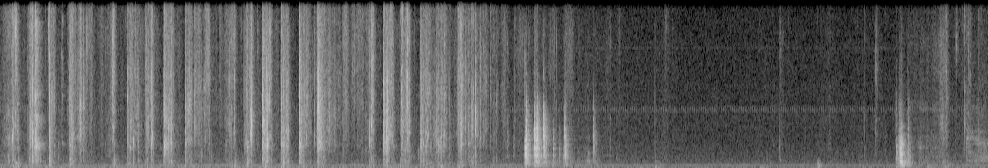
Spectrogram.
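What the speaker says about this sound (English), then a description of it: "So let's pull some more cards." Tarot cards being shuffled, a rapid flurry of crisp card slaps and riffles for several seconds, then quiet with a few isolated card snaps as cards are drawn.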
